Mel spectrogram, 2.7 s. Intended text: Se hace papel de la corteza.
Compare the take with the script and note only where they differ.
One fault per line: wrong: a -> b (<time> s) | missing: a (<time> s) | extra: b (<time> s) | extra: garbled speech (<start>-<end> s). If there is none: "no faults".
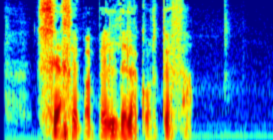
no faults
